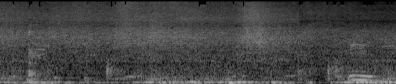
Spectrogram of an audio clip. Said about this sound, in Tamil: தக்காளி போட்டுட்டு நல்லா வதக்கணும்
